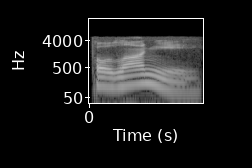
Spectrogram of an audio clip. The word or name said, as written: Polanyi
